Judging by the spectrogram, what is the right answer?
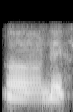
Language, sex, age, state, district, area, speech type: Bodo, male, 60+, Assam, Udalguri, rural, conversation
